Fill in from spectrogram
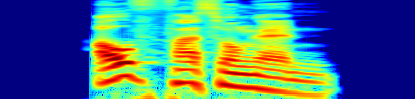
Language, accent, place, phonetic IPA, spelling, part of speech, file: German, Germany, Berlin, [ˈaʊ̯fˌfasʊŋən], Auffassungen, noun, De-Auffassungen.ogg
- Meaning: plural of Auffassung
